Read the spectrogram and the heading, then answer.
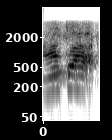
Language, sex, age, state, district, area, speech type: Hindi, male, 30-45, Uttar Pradesh, Lucknow, rural, conversation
